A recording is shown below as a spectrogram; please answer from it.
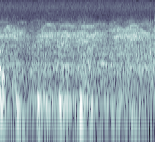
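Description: Steady murmur of a packed baseball stadium crowd between pitches.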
